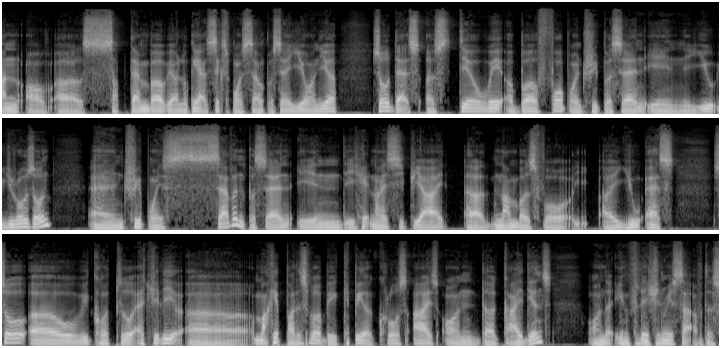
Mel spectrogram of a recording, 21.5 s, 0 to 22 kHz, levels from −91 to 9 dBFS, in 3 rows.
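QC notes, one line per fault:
Nothing to flag here; the speech comes through without any technical faults I can hear.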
